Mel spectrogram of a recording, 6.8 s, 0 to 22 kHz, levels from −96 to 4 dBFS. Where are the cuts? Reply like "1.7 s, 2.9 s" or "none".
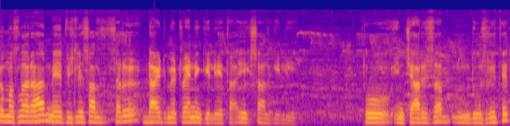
none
